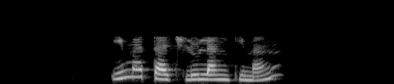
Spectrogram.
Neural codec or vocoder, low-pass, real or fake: none; 3.6 kHz; real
